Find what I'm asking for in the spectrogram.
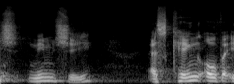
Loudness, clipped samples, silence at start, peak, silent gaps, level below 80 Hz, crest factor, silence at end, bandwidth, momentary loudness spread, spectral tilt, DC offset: -22 LUFS; under 0.1%; 0 s; -6 dBFS; none; -64 dBFS; 16 dB; 0 s; 16 kHz; 10 LU; -5 dB/octave; under 0.1%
